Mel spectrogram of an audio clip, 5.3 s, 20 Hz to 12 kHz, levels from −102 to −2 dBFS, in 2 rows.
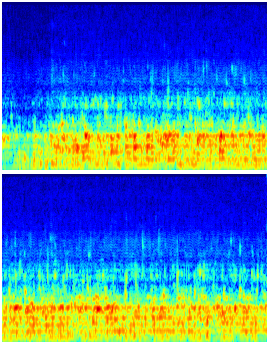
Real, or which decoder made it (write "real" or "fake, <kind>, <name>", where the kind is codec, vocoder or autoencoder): fake, vocoder, BigVGAN v2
